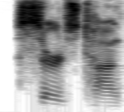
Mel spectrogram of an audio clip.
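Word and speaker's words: Serj Tankian: Serge Tankian.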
